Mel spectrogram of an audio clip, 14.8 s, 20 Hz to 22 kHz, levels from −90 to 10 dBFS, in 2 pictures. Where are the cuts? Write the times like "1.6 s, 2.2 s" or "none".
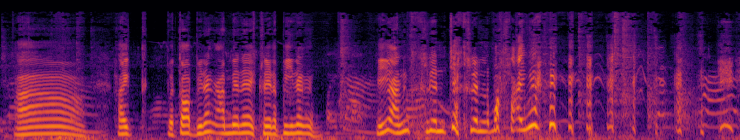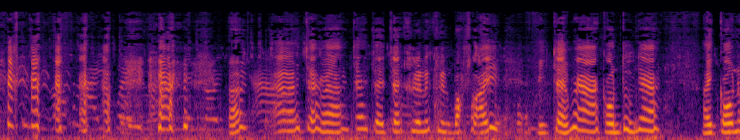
none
